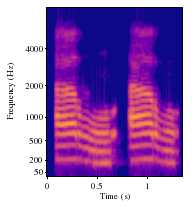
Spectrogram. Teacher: ketika kita mengucapkan huruf ro, lidah kita kan bergetar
